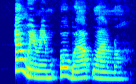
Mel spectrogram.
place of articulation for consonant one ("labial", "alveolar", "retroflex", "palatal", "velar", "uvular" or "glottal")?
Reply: velar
